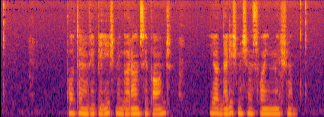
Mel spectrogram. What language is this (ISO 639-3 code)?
pol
